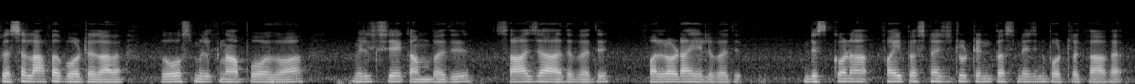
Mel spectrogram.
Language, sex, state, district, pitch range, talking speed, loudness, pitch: Tamil, male, Tamil Nadu, Kanyakumari, 115-130 Hz, 115 wpm, -19 LUFS, 125 Hz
